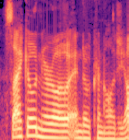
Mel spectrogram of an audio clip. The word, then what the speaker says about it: Psychoneuroendocrinology: Psychoneuroendocrinology. – Psychoneuroendocrinology. – Yeah. Psychoneuroendocrinology. All one word.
